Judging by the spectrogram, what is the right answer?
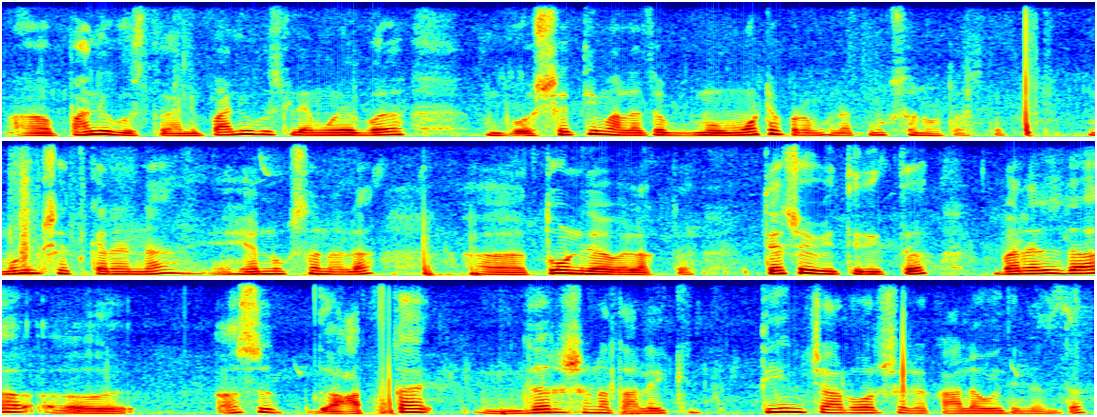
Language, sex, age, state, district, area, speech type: Marathi, male, 18-30, Maharashtra, Ahmednagar, rural, spontaneous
